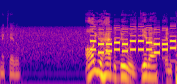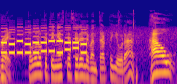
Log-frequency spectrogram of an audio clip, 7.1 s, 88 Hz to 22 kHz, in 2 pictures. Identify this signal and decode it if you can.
DTMF, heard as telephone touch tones, dialled by machine, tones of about 120 ms, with hum and speech in English. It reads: 9148499817#21312563801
